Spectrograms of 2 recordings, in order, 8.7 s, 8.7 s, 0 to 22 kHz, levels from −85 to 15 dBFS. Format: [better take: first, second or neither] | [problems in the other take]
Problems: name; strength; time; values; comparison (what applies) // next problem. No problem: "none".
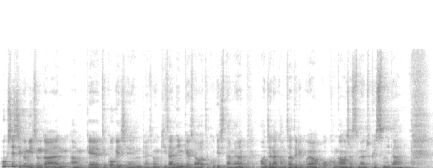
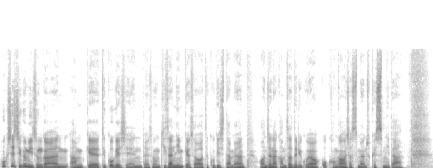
second | room echo; slight; dies away in 0.8 s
